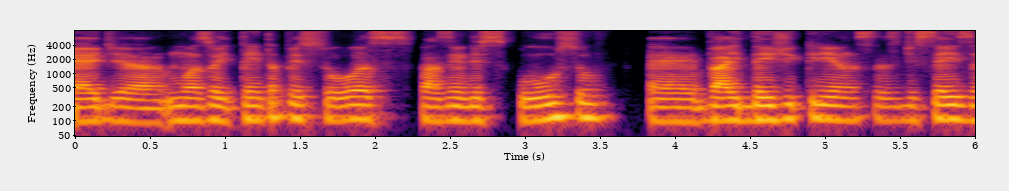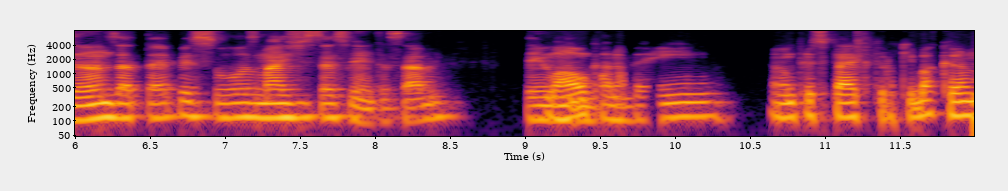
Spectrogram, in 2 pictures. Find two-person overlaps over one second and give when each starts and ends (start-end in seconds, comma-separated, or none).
none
